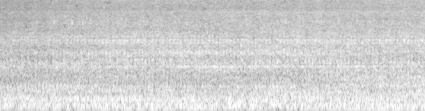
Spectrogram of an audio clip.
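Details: Ford Ranger after a crank-but-no-start fault following a battery replacement was fixed: a steady low even rumble at idle with no misses or knocks. It is running normally.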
